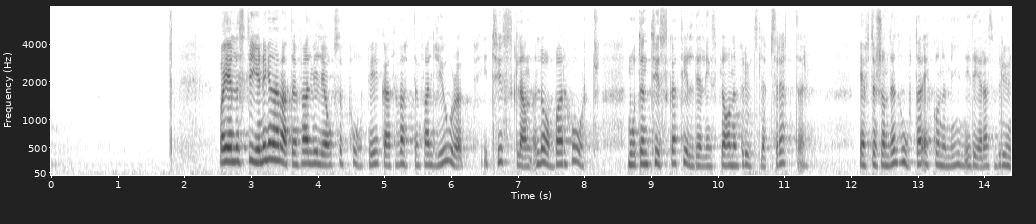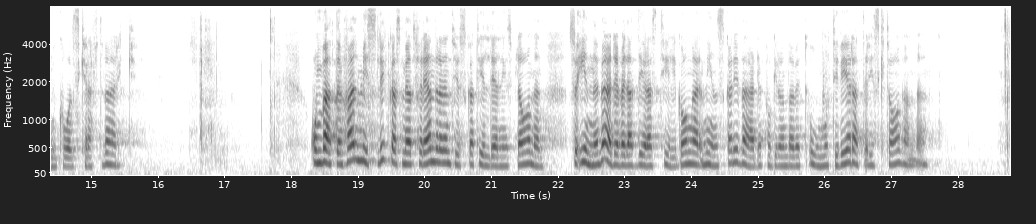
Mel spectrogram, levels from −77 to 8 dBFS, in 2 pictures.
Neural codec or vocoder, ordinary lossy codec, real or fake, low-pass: codec, 16 kHz, 8 kbps, FunCodec, trained on Chinese and English, 25 frames a second; none; fake; none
